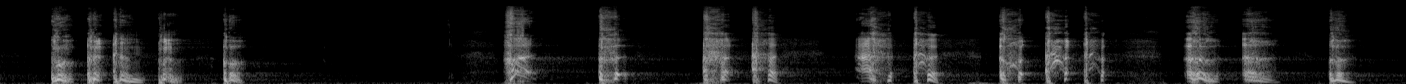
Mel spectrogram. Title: GUY COUGHING SOUND EFFECTS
